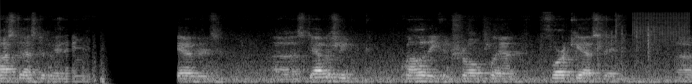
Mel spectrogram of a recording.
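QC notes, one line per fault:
0.67–1.01 s, repeated packet loss (robotic sound): four short holes, the longest about 41 ms, about 140 ms lost in total, each patched by stretching the preceding sound. About 41% of this stretch is filled-in sound, which makes it choppy. Unlike a dropout, the sound keeps returning between the holes.
1.03–1.79 s, long network dropout: one continuous gap of about 740 ms. The last sound continues briefly as a fading buzz or hiss, and then about 590 ms of silence follows before the audio resumes with that part gone. A single network outage is the likely cause, rather than scattered packet losses.
6.32–6.93 s, computer activity noise: a pulsing buzz repeating roughly 70 times per second, about 20 dB below the signal, running to the end of the clip. It follows the machine's load rather than the sound, and its rate and on-off behaviour set it apart from steady mains hum.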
